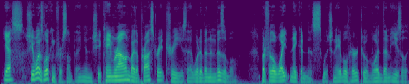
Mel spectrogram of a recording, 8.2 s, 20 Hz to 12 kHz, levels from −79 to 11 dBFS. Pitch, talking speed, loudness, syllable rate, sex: 100 Hz, 225 wpm, -23 LUFS, 6.2 syllables/s, male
